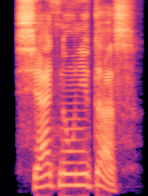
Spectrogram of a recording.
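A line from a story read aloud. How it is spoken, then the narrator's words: Shout from corridor. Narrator (Russian): крикнул из коридора Дамилоло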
